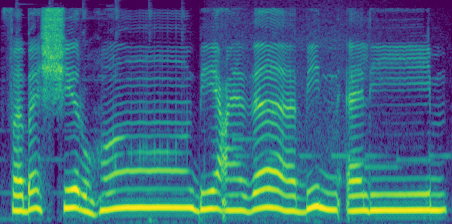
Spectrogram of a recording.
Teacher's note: Jadi hum dan bi itu bila dia bertemu, dia perlu didengungkan dengan kadar 2 harakat. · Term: ikhfa syafawi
